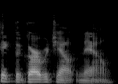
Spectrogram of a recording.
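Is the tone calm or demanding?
calm. The request is said in a calm, gentle tone. It is a firm but friendly instruction. The speaker calls it right. "it can be like that"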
